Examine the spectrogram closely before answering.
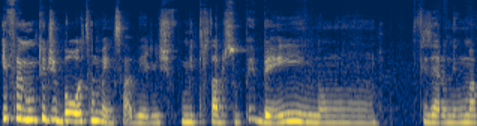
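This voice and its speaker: A woman's dark, mellow tone at a fairly high pitch. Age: 20s. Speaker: podcast guest, listener. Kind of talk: casual chat.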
